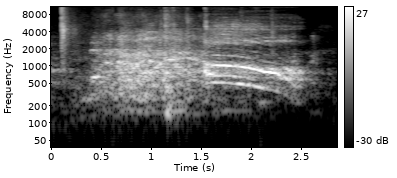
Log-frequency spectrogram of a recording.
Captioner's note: Doc screams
